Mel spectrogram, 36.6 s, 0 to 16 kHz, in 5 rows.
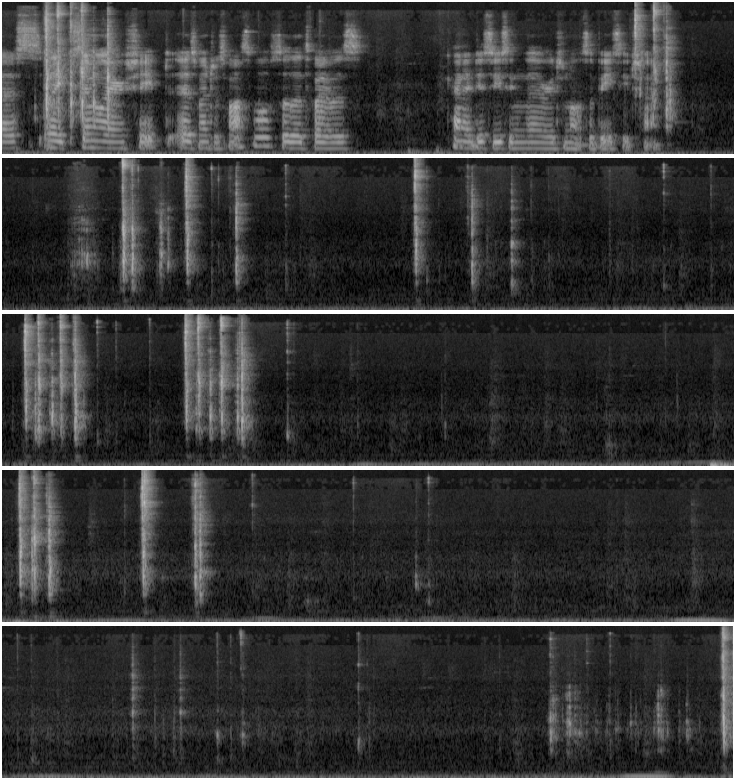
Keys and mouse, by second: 0.7 ctrl+z, 0.9 ctrl+z, 6.7 ctrl+z, 8.7 k, 9.6 ctrl+click, 11.7 ctrl+click, 11.9 ctrl+double click, 15.2 ctrl+z, 15.4 ctrl+z, 15.9 double click, 16.8 ctrl+z, 17.0 ctrl+z, 22.4 ctrl+z, 29.7 double click.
